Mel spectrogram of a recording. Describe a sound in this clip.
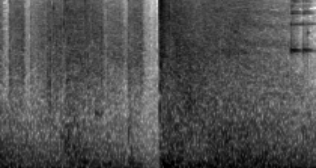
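A loud explosion booms and blasts debris.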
